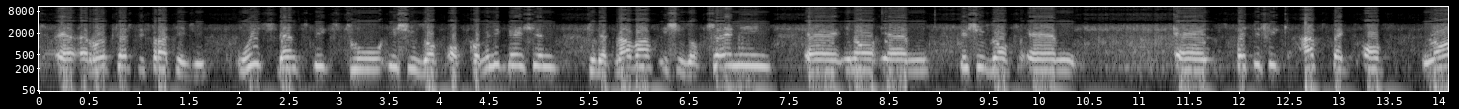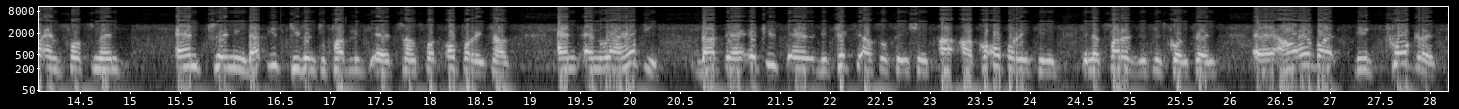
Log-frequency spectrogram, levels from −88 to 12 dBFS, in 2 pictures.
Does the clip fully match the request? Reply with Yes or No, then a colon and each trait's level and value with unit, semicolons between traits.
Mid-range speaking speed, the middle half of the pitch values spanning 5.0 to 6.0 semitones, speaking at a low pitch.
No: average, 145 wpm; average, 5.3 semitones; high, 205 Hz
